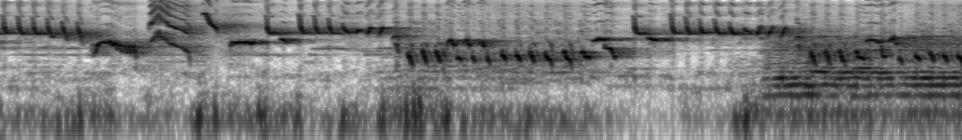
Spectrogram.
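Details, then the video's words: Energetic white-rumped shama (murai batu) song, recorded for master training: loud rising whistles and sharp zipping sweeps, then rolling rattled trills and buzzy chatters, delivered in a dense, nonstop stream. "MASTERAN MURAI BATU GACOR SUPER JITU"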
